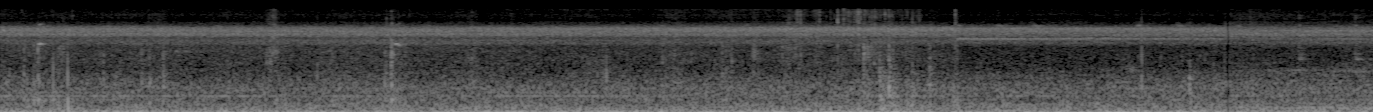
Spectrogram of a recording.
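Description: Faint steady high-pitched chirring of insects, with a second high tone joining about five seconds in and a few faint ticks now and then.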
